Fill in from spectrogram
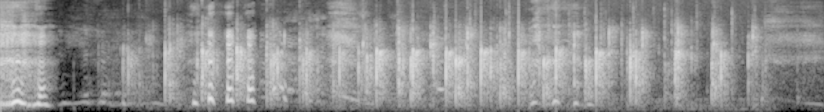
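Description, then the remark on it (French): A short applause jingle sound effect played on a lycée's student-run radio: a brief voice, then a dense burst of many hands clapping at a steady loudness for about five seconds before fading out. “vous pouvez lancer le petit, le petit jingle des applaudissements parce que merci.”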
